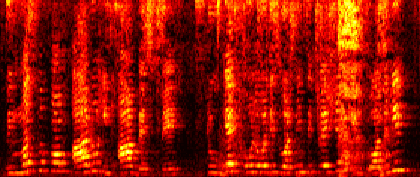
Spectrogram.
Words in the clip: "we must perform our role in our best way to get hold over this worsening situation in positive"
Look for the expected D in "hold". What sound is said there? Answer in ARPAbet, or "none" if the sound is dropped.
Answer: none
